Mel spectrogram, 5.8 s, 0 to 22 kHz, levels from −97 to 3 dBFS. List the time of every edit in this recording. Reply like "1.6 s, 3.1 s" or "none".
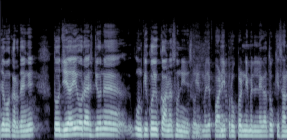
4.1 s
